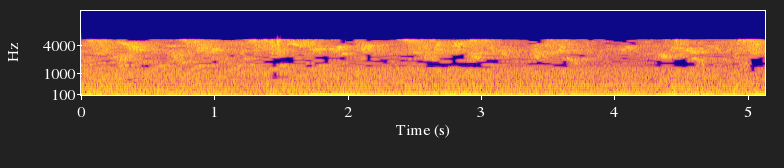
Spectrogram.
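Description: Wild birds chirping repeatedly outdoors, over a steady low rumble.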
